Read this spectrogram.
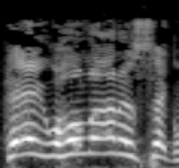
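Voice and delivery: high, shrieking demon voices, hammed up; panicked demons. Demons shrieking at Jesus on the shore, hammed-up panic. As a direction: squeal like cornered demons begging. And these demons were there going.

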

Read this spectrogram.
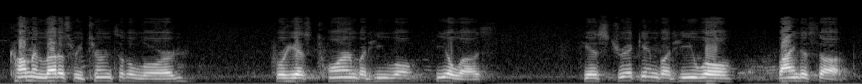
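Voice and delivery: loud, emphatic declaiming; forceful call-and-response reading; preacher's scripture reading. Real, not acted. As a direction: proclaim the verse, pausing between phrases for the congregation. Reads scripture to congregation.

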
